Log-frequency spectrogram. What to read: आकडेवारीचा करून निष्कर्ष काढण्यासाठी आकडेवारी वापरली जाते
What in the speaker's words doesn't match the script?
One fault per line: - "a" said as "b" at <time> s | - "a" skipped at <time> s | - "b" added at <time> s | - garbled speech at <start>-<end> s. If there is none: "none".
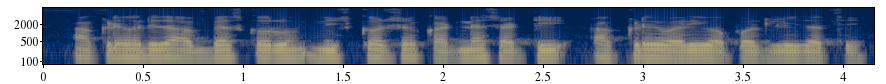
- "अभ्यास" added at 0.7 s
